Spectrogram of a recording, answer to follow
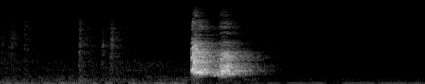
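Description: Bull terrier giving a short double bark, two quick barks close together about two seconds in, after a few faint clicks.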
